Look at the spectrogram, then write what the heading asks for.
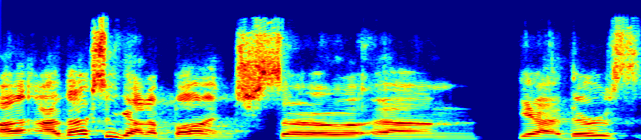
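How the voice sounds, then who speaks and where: A man with a normal speaking voice and fairly high pitch talks at a moderate pace with ordinary pitch variation over a quiet background. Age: 40s. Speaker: professional ultramarathon runner. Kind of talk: casual chat.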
